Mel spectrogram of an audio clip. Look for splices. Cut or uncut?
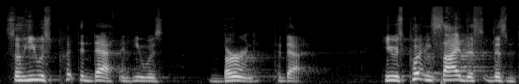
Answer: uncut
